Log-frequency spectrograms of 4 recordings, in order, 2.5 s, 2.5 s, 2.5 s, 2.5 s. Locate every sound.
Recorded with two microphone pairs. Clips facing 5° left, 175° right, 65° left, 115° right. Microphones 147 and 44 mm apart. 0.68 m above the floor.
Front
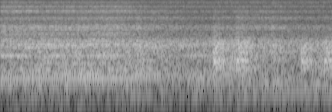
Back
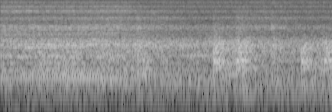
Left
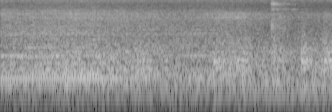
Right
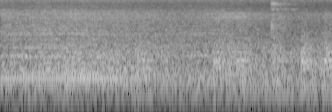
Only background noise.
